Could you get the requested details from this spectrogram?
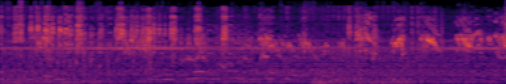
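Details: Colony of budgerigars with bright colours, many birds chattering at once in dense overlapping chirps and warbles, with a steady thin tone running throughout.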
